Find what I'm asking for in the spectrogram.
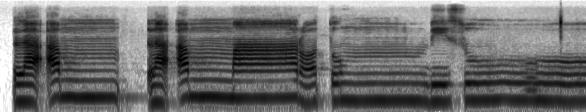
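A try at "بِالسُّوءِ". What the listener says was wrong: Bisu, tasdid sin.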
